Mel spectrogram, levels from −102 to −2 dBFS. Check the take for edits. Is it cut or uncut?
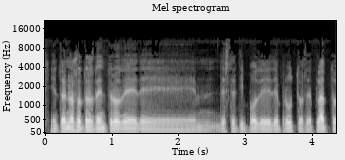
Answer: uncut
